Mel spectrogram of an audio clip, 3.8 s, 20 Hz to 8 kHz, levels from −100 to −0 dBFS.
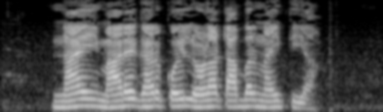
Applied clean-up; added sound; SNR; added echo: none; none; none; none.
